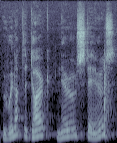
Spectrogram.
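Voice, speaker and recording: An actor playing a gentleman doctor who fondly recounts his friend's adventures as narration in a radio drama. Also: fairly high pitch, lively intonation, unhurried, a little hiss or hum. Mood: scene-setting. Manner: reminiscent, storytelling. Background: violin music.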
